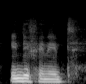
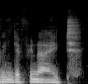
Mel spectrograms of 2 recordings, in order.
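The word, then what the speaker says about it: indefinite: একটা চিত্র বলতে একটা ইনডিফিনিট দিয়েছি, এটা আসলে উচ্চারণটা ইনডিফিনাইট।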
